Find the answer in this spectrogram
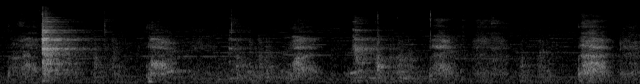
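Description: Leg extension machine worked through repeated reps, its weight stack clinking roughly once a second, with music underneath.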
